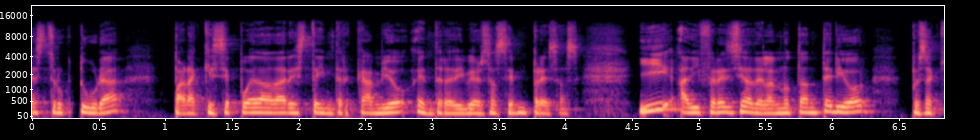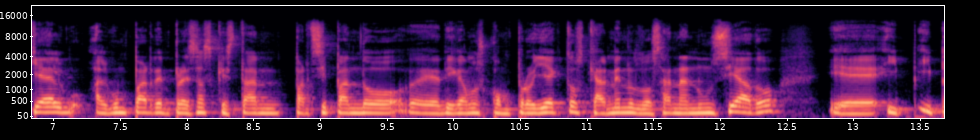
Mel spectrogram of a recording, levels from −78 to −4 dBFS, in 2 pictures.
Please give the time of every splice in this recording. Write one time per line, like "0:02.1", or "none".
none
